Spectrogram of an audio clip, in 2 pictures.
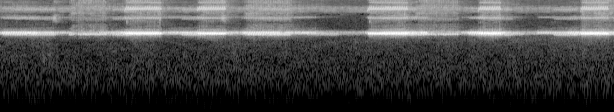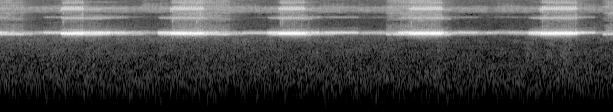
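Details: Crickets trilling on a high, unbroken tone, with louder bursts of chirps coming in pulses about once a second over a constant insect chorus; nothing else is heard.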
